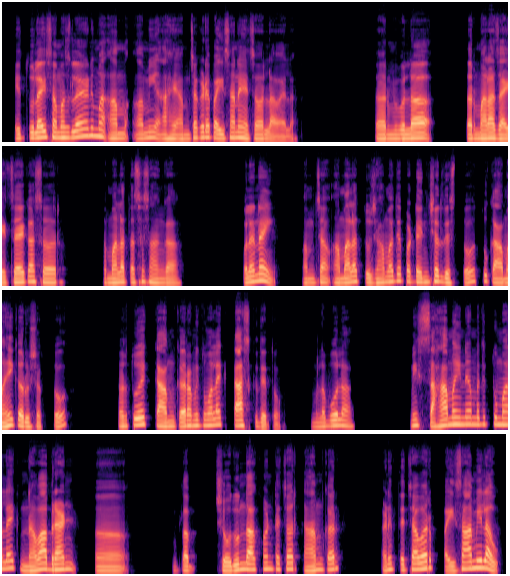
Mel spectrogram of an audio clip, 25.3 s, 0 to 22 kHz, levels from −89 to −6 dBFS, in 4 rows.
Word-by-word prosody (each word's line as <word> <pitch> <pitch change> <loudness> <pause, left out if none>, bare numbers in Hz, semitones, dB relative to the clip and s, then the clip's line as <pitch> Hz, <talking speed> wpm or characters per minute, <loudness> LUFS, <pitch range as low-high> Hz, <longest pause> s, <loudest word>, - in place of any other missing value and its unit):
हे 135 - -2
तुलाही 150 +2 +4
समजलंय 155 +3 +2
आणि 205 +1 +1
मग 190 -2 +2
आम 135 0 -1 0.2
आम्ही 145 +4 -1
आहे. 125 -2 -1
आमच्याकडे 145 +8 -1
पैसा 140 -1 0
नाही 155 0 +2
ह्याच्यावर 120 -2 0
लावायला. 95 -3 -4 1.0
तर 120 0 +1
मी 120 0 -2
बोलला 135 +2 +4 0.5
"तर 125 0 +1
मला 130 +1 +5
जायचंय 120 +2 +3
का 150 +1 +1
सर? 130 -4 +1 0.6
तर - - -6
मला 125 +2 +2
तसं 130 +4 -3
सांगा." 115 -6 -1 0.9
बोलला, 140 +4 +2
"नाही, 170 -7 +3 0.4
आमच्या 120 +4 -2
आम्हाला 130 +5 +2
तुझ्यामध्ये 130 +8 -1
पोटेन्शियल 145 +1 0
दिसतो. 125 +4 -2
तू 165 0 -8
कामही 120 +7 +3
करू 145 -6 +2
शकतो. 110 - -4 0.7
तर 135 - 0
तू 175 - +3
एक 190 0 +2
काम 135 -1 +3
कर. 135 +2 +4
आम्ही 150 +1 +1
तुम्हाला 165 +3 +1
एक 185 - -4
टास्क 150 -2 +3
देतो." 110 -5 -4 0.4
म्हणलं 125 +2 -5
"बोला." 155 0 +1 0.8
"मी 160 +1 -2
6 160 0 +2
महिन्यामध्ये 190 +1 0
तुम्हाला 185 0 +1
एक 200 - -2
नवा 130 +6 +4
ब्रँड 165 +2 +4 0.3
अ, - - -2 0.9
मतलब 125 -1 -3 0.3
शोधून 140 +5 +1
दाखवं 160 +2 +3
आणि 175 - -4
त्याच्यावर 170 +1 -1
काम 130 +4 0
कर 160 +2 +1 0.6
आणि 150 +4 -1
त्याच्यावर 165 +6 +3 0.2
पैसा 115 +10 +1
आम्ही 205 +2 +4
लावू. 195 - +4
140 Hz, 160 wpm, -22 LUFS, 125-160 Hz, 1.0 s, मला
